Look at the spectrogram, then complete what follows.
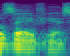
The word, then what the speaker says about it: Xavius: Although the Nightmare Lord in the dream turned out to be the Satyr Lord Xavius or Xavius is how you say it.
